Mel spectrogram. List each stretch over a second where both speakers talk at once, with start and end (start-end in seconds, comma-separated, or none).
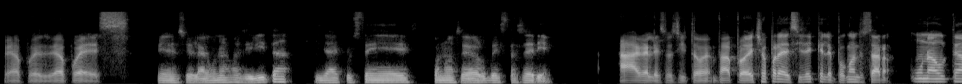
none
